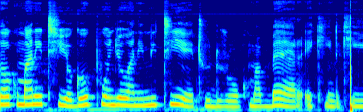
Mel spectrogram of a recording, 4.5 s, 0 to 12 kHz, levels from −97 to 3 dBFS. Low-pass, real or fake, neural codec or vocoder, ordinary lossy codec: none; real; none; none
